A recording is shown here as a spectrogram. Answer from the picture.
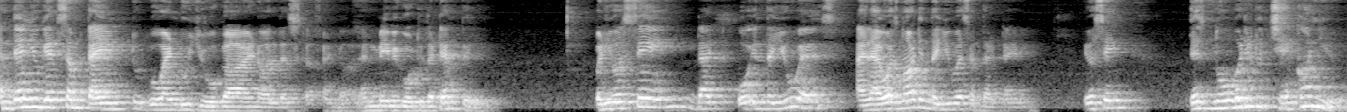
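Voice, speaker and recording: A man talks loudly at a moderate pace, his voice high for a man and swinging very widely in pitch. Audible room echo surrounds him. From India. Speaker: temple lecturer. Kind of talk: religious talk.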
